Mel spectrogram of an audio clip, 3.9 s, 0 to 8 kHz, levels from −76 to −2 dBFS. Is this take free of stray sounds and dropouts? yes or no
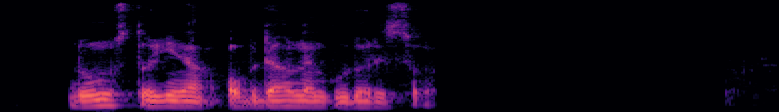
yes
